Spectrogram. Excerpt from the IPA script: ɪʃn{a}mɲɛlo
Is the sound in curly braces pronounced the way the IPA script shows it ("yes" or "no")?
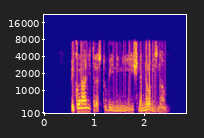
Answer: no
